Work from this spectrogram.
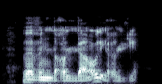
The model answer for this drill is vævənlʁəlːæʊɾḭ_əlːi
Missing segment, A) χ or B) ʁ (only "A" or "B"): B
